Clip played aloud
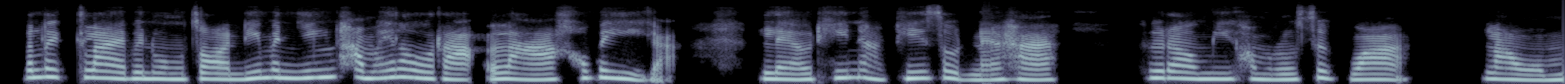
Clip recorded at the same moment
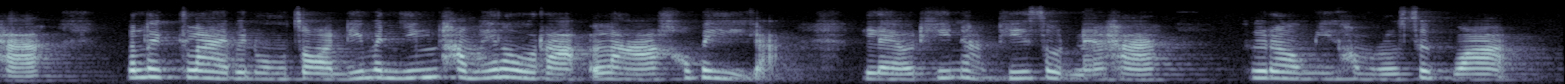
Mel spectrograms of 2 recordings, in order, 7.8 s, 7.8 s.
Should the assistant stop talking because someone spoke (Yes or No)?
No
